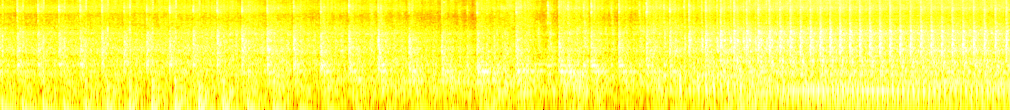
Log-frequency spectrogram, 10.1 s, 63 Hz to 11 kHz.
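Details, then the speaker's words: Onan 30kW generator with 4-cylinder Ford diesel, first start after bleeding air from injector pump, running smoky: slow uneven labored chugs before speed picks up and steadies, hiccups; owner thinks it sounds like lugging but unsure. "oops hiccuped a little bit see sounds like it's lugging but i'm not 100 sure it is"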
